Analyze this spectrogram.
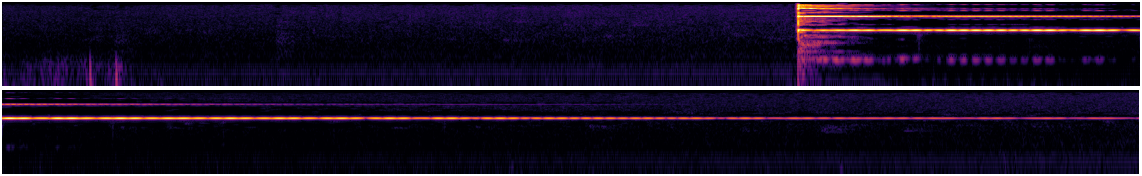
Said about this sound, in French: Voilà, alors je vais démarrer par un petit son de cloche pour vous inviter à ce qu'on démarre tous ensemble.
